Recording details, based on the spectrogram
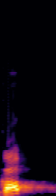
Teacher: If you speak the word cup, you will not find any puff or any air will not come out from your mouth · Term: unaspirated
